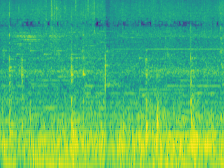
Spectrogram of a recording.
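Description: Chicken pieces go into boiling Manchurian sauce, which bubbles and sizzles loudly and steadily in the pan. Spoon stirs clink and scrape now and then, with no talking.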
